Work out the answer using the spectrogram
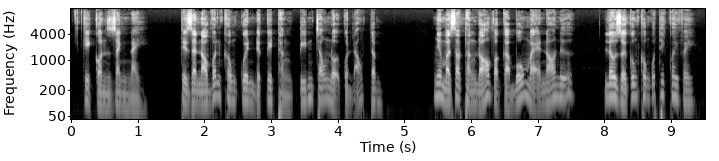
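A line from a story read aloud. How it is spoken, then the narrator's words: Scornful muttering. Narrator (Vietnamese): Thím bĩu môi lẩm bẩm trong miệng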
